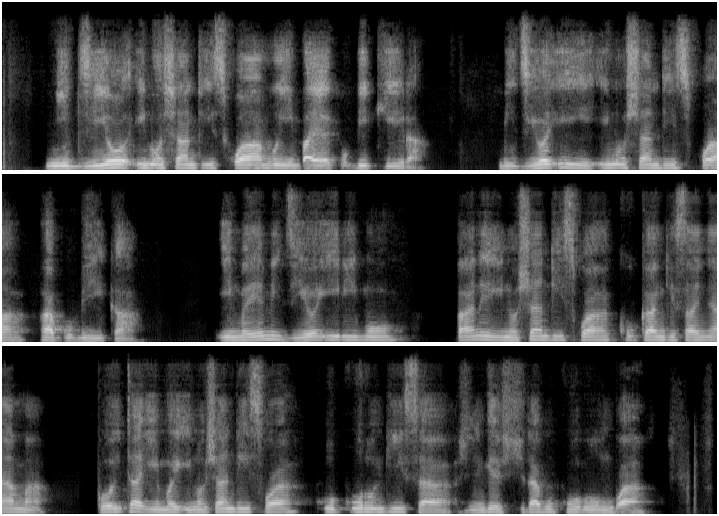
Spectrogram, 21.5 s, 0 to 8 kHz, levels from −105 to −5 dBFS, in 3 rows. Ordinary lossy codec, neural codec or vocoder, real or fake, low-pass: Opus, 64 kbps; codec, 16 kHz, 1.1 kbps, Voila-Tokenizer; fake; 7.2 kHz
